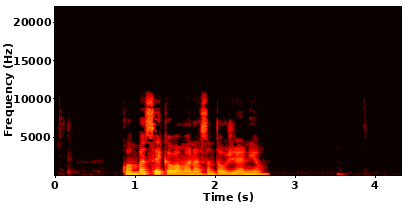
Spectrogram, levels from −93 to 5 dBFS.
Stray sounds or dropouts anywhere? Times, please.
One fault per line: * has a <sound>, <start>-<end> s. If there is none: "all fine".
all fine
